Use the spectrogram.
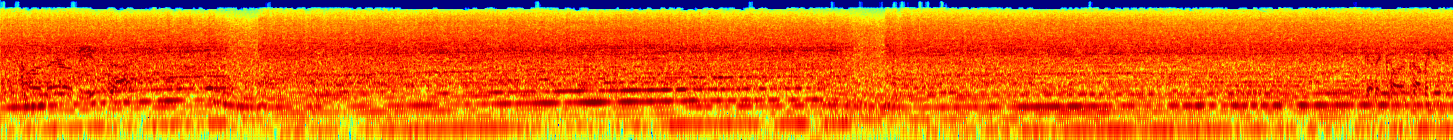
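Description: Race cars accelerate together off a green-flag start, a loud, sustained engine drone whose pitch climbs and dips, with an excited voice calling over the roar.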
